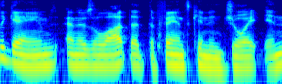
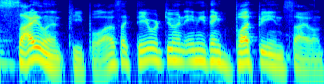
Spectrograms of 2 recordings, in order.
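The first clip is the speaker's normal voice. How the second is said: ordinary delivery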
